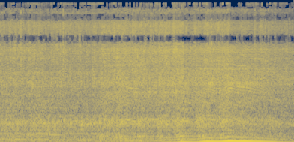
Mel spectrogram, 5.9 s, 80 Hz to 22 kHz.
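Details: Renault Mégane 3 engine idling then revving briefly: a light rattly clatter rides over the hum and rises with engine speed. Timing chain tensioner noise.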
